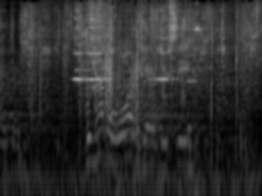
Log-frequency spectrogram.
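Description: A heavy metal wheel creaks as it turns.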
